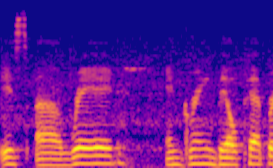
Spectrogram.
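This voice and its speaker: Through noticeable background noise, a woman talks at a fairly slow pace. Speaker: cooking channel host. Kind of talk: cooking tutorial. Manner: casual.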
